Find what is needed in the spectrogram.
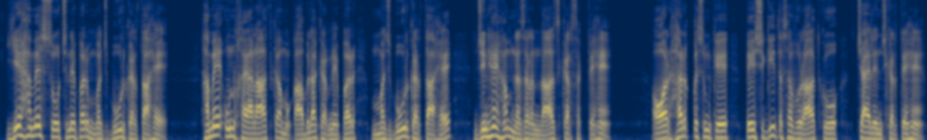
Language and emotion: Urdu, neutral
